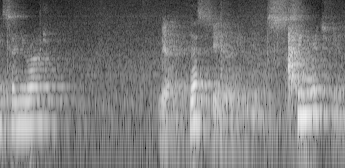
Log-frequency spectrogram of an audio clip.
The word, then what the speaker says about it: seigniorage: A debasement, or another word for debasement, is seigniorage. Do I pronounce this correctly, seigniorage?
